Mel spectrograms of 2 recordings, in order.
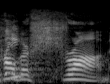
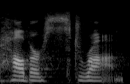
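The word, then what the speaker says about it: Halberstram: says Halberstrom, not Halberstrom. And does that mean something in German? No. So when the ST sound in Yiddish, which is the Germanic language, is pronounced with the sh.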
